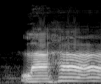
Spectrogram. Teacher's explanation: খালি এলিফ আসার কারণে এক আলিফ টেনে পড়বো আও হা লাহা হা কণ্ঠনালীর মাঝখান থেকে উচ্চারণ করতে হবে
